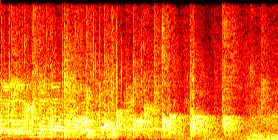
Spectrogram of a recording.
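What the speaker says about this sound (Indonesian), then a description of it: "Tepuk tangan dulu" Hands clap steadily at a junior high school student council gathering in Jakarta, the applause loud and close with voices speaking over it.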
